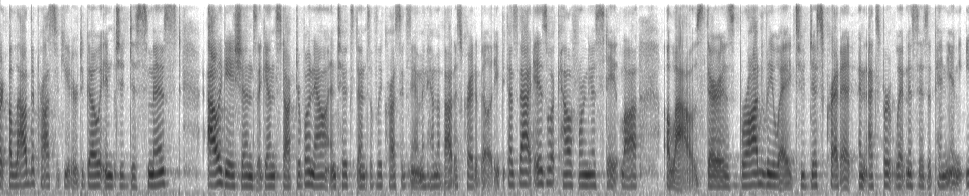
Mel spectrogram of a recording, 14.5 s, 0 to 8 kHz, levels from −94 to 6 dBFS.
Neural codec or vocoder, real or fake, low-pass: codec, 16 kHz, 2 kbps, FunCodec, trained on Chinese and English, 25 frames a second; fake; 7.2 kHz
